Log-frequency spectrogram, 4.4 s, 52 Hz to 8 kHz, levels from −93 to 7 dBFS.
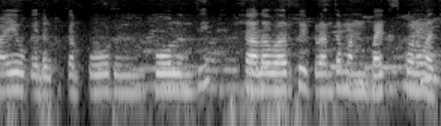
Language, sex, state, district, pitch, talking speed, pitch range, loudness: Telugu, female, Andhra Pradesh, Sri Satya Sai, 210 Hz, 160 wpm, 200-225 Hz, -18 LUFS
